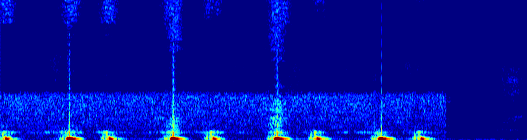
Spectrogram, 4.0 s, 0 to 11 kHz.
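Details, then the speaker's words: Normal heart sounds at about 77 beats a minute: louder first "lub" from closure of the tricuspid and bicuspid (atrioventricular) valves, softer second "dub" from closure of the aortic and pulmonary semilunar valves. "can see the louder one is definitely the tricuspid bicuspid and the softer one is the semi lunar"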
